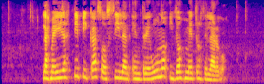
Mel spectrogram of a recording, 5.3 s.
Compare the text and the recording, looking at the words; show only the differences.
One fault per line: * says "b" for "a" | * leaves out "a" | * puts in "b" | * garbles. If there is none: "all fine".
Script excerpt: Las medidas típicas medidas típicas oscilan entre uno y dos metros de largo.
* leaves out "medidas típicas"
